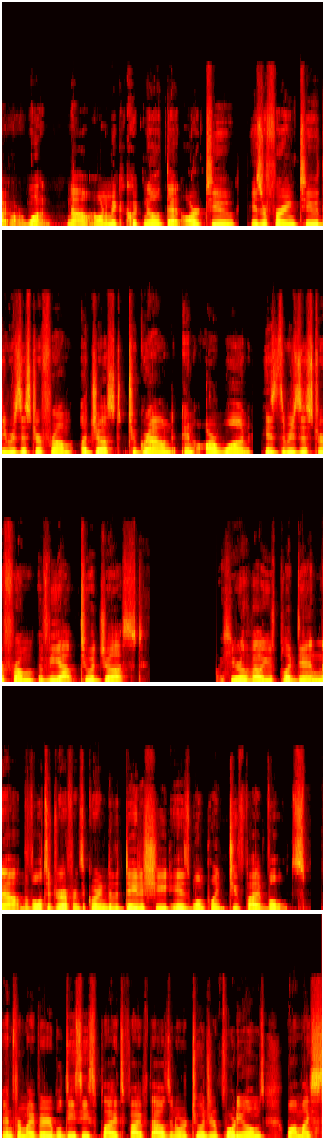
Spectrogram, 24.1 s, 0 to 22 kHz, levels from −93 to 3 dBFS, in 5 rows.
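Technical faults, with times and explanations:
No technical faults are audible anywhere in the recording.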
